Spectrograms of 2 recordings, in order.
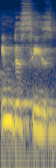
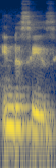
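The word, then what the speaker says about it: indices: भी होता है और इन डी सीरीज भी होता है तो ये मैंने सिर्फ आपके प्रोनाउंस इसका प्रनंसीएशन बताने के लिए ये लिखा है इन डी सीरीज ये इसका प्रनंसीएशन होगा नेक्स्ट है प्लूरल फॉर्म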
